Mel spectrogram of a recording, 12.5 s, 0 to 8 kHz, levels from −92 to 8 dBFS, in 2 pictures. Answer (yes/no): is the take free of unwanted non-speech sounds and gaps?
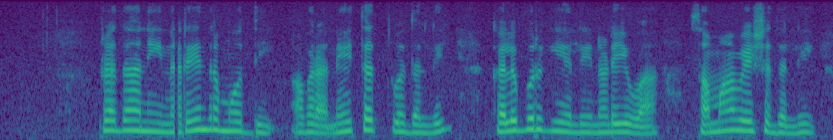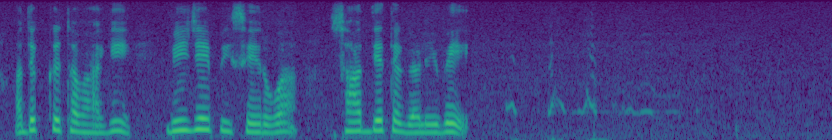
no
